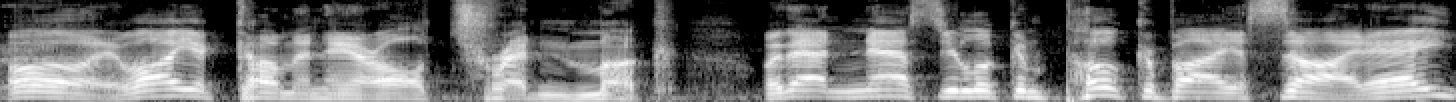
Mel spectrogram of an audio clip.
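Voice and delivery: poor put-on Australian accent. One of two fellows at home questions a newcomer: bad Australian accent. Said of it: "my Australian accents aren't very good".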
